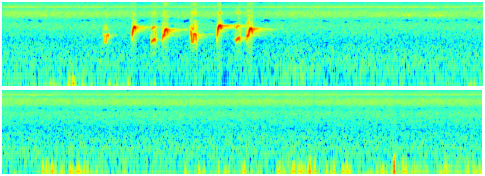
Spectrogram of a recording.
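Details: Decoy red-whiskered bulbul, keen during the nesting season while wild birds raise young, sings a brief phrase of about six quick rising-falling whistled notes, then quiet with low rustling and a steady high hum.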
